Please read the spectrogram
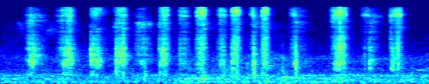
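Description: Quick rasping rub strokes, about four a second, irregular in strength, from hands rubbing or handling something during makeup application.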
